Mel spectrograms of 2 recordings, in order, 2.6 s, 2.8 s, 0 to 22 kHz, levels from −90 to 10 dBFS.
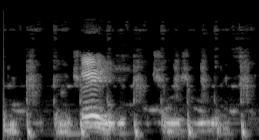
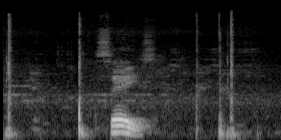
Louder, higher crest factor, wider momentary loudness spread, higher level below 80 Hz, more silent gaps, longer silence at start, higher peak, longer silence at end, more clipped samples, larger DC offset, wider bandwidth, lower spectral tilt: about the same, -20 LUFS vs -20 LUFS; about the same, 20 dB vs 20 dB; second, 16 LU vs 23 LU; about the same, -60 dBFS vs -56 dBFS; neither; about the same, 0.05 s vs 0.05 s; about the same, -2 dBFS vs -4 dBFS; second, 0.1 s vs 0.45 s; neither; neither; second, 11 kHz vs 16 kHz; about the same, -6.5 dB/octave vs -7 dB/octave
